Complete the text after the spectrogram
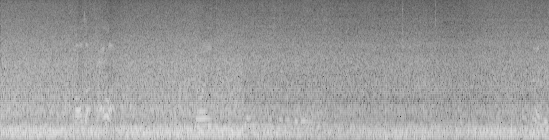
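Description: Waves crash and break with a rushing roar.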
